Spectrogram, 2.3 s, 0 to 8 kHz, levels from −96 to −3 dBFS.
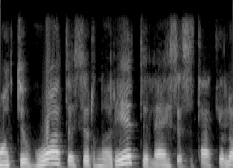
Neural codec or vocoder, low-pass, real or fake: none; 7.2 kHz; real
